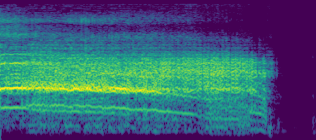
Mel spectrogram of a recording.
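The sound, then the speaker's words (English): A voice imitates a beaked monster's scream: one loud, raspy, sustained shriek of about two seconds that cuts off abruptly. “brings the front of itself up, brings that beak right in front of your face, and just screams with it.”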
